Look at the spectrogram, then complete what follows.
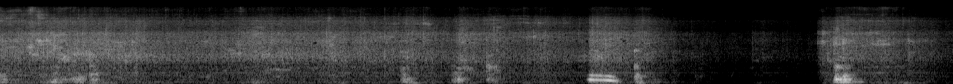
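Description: Squid pieces sizzling in hot oil in a nonstick pan as they are stirred with a wooden spatula, with a few knocks and scrapes of the spatula on the pan. The sizzling fades away near the end, and one last knock follows.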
